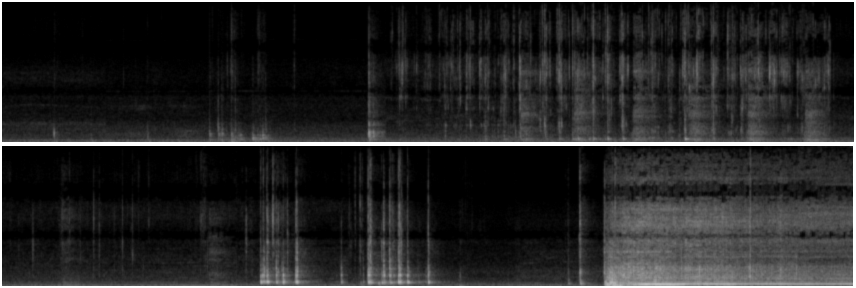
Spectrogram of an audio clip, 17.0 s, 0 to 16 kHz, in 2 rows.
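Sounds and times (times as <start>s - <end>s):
liquid pouring into container: 3.9s - 8.3s.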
